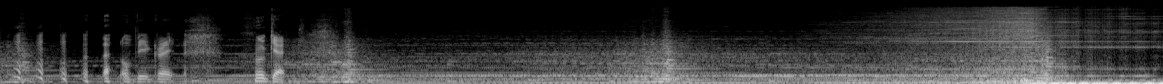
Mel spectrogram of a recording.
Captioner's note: laughs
